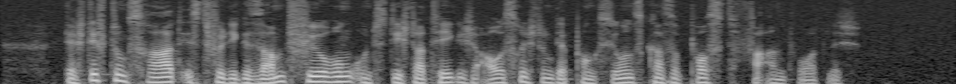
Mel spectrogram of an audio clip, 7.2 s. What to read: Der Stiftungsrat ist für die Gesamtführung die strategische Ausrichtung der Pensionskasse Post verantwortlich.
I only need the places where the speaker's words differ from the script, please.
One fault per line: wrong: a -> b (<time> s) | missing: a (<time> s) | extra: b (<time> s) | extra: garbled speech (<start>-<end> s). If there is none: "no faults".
extra: und (2.6 s)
